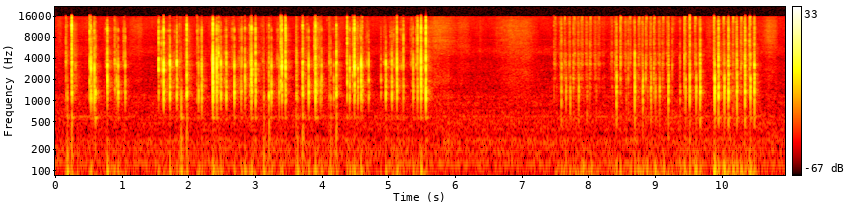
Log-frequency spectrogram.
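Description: Fingertip typing on a black NovelKeys NK65 65% mechanical keyboard with an aluminum case, lubed NovelKeys Cream switches and plastic keycaps, resting on a deskmat. Quick bursts of crisp, bright clacks with a soft low thock come in runs, pause for about two seconds, then resume as the hands spread wider near the end.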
